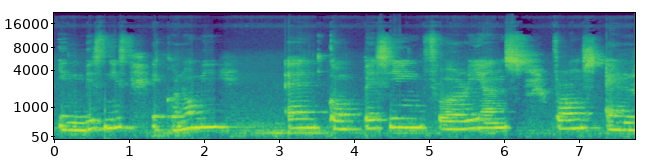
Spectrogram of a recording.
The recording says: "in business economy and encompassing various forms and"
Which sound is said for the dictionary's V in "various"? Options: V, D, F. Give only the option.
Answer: F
